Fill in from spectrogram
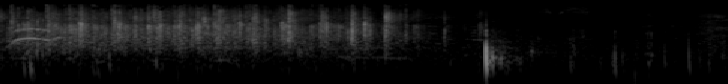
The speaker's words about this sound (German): mit einem ganz herzlichen Applaus willkommen.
